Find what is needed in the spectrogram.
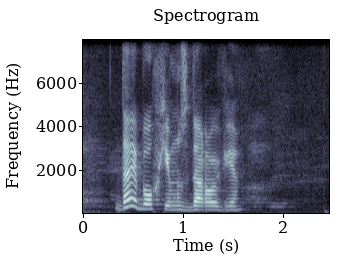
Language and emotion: Russian, positive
